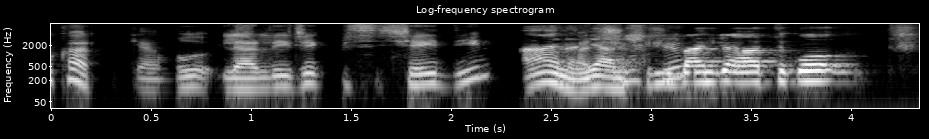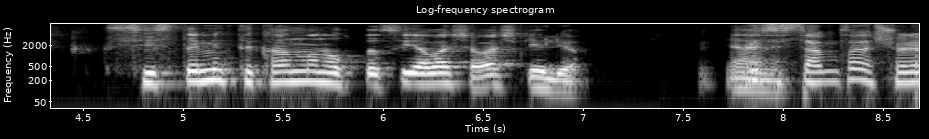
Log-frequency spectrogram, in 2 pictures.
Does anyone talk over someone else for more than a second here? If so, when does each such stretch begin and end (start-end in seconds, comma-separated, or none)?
none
